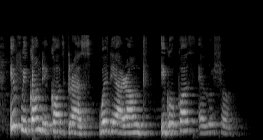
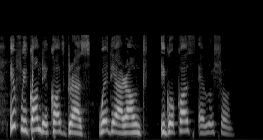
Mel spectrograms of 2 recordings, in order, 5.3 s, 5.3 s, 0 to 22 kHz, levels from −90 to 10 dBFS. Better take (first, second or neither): second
